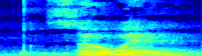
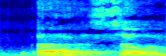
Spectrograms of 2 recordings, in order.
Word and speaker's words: Samhain: You can't pronounce it phonetically. Samhain is spelled Samhain, but it's pronounced completely different, and that's Gaelic for you.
